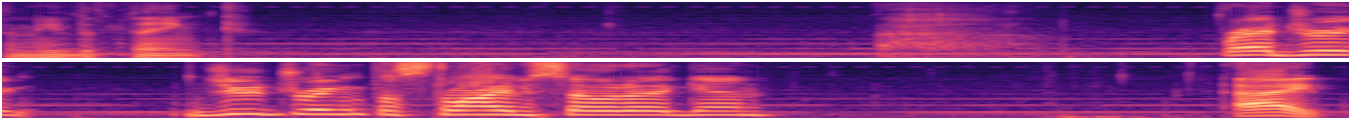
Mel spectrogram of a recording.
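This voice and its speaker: A man's voice: high voice, fairly bright tone. A man playing a bitter, proud, suspicious warlock leader in an amateur game roleplay, brooding dramatically and snapping back with sassy slang.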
